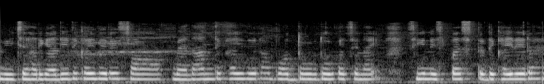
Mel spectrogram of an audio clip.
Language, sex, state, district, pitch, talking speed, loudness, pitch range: Hindi, female, Uttar Pradesh, Hamirpur, 245 Hz, 210 wpm, -14 LUFS, 240-255 Hz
